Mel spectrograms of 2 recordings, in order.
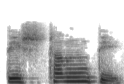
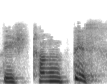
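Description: First: The word ends on a plain vowel. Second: The word ends with an added s sound. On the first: The speaker calls it wrong. "তিষ্ঠন্তি বলছি না" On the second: The speaker calls it right. "তিস বলছি"

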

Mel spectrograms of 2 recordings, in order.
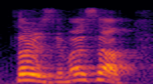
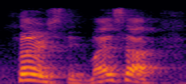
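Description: The two takes are said the same way.

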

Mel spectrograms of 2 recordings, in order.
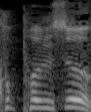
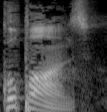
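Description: First: The o vowel stays closed without opening. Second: The o vowel opens wide, almost to ah. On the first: The speaker calls it wrong. "coupons 그러면 안 돼요" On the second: The speaker calls it right. "거의 아 발음까지도 나올 정도로"

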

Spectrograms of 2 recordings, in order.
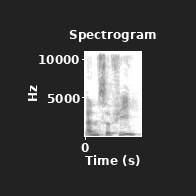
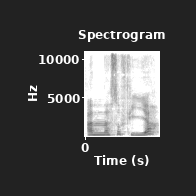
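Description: First: The name is said the French way. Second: The name is said the Norwegian way, ending in a. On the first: This is how the owner says her name. The speaker calls it right. "my name is Anne-Sophie" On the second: This is how others in the country say it. The speaker calls it wrong. "But in Norwegian, it's Anna Sophia"

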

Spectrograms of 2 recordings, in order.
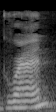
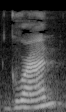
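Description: No difference in how they are said.

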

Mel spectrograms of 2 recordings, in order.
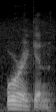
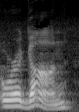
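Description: First: The last syllable sounds like 'gun'. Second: The last syllable sounds like 'gone'. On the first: The speaker calls it right. "It's Oregon" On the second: The speaker calls it wrong. "not Oregon"

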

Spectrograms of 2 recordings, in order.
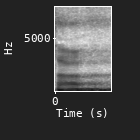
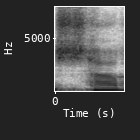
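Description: First: The first consonant is a lisped th. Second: The first consonant is a plain hissing s. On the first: The speaker calls it right. "এই অক্ষরটা শীষ দিয়ে পড়তে হয়" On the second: The speaker calls it wrong. "সা পড়া যাবে না"

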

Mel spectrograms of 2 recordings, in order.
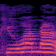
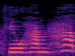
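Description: First: The h sound is dropped, sounding like n. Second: The h sound is clearly pronounced after the n. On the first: "họ đọc nhanh, họ đọc lướt qua cái thằng này luôn" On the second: "họ không đọc là khiêu hoan ha tả như chúng ta"

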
